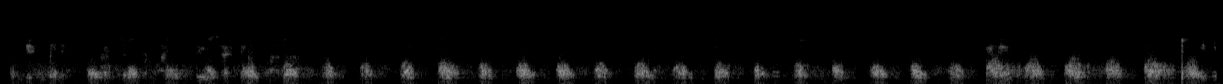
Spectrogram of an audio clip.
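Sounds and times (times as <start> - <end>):
baby fetal heartbeat: 0.1 - 12.2.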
